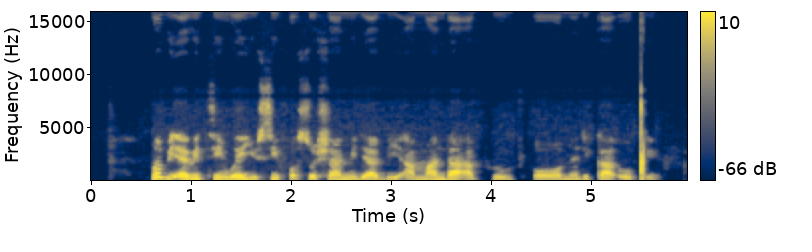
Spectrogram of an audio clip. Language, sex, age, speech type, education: Nigerian Pidgin, female, 15-29, spontaneous, tertiary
